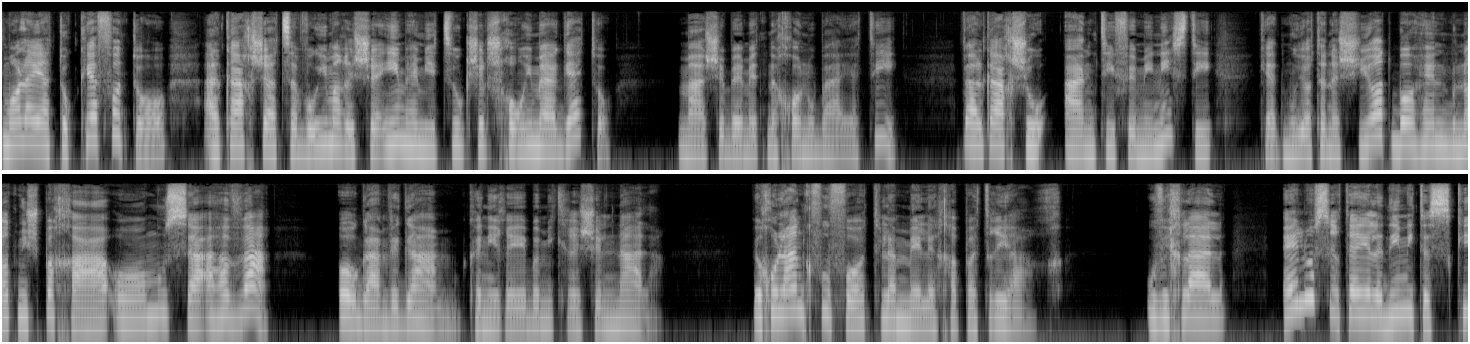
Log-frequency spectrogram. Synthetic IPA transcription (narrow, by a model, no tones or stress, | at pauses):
smo̞lajato̞ke̞fo̞to̞ʔalkaχʃeat͡savuimhaʁeʃaʔimhe̞mjit͡suɡʃe̞lʃχoʁimeaɡe̞tʰo̞ | maʃe̞be̞ːme̞tnaχo̞nubaːjati | vealkaχʃehuantife̞ministi | kiadmujo̞thanaʃijo̞tbo̞ɦenbno̞tmiʃpaχao̞musaʔaɦava | ʔo̞ɡamveɡamkaniʁe̞bemikʁe̞ʃe̞lnala̰ | veχulamkfufo̞tʰleme̞le̞χhapatʁiaʁχ | uviχlal | ʔe̞lusiʁteaje̞ladimitaski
